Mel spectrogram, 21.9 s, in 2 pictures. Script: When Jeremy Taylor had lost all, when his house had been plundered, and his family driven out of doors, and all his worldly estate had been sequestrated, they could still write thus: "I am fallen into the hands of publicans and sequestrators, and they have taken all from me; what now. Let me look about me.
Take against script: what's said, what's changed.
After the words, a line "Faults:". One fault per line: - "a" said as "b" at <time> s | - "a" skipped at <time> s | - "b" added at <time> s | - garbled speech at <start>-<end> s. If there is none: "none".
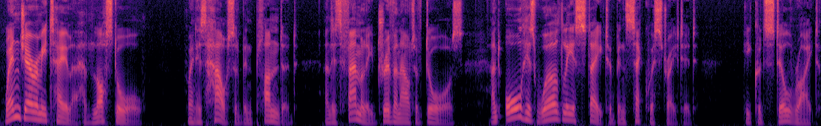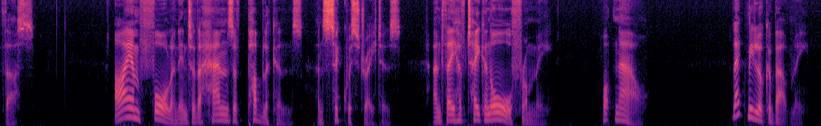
When Jeremy Taylor had lost all, when his house had been plundered, and his family driven out of doors, and all his worldly estate had been sequestrated, he could still write thus: "I am fallen into the hands of publicans and sequestrators, and they have taken all from me; what now. Let me look about me.
Faults:
- "they" said as "he" at 9.9 s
